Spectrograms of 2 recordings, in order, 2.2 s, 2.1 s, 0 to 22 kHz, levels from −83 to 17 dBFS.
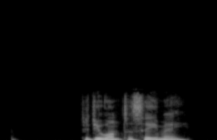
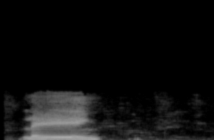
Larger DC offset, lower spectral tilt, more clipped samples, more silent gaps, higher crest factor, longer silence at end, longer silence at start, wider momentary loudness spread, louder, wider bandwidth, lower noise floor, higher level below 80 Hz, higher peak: neither; first, -6.5 dB/octave vs -4.5 dB/octave; neither; neither; about the same, 18 dB vs 18 dB; second, 0.35 s vs 1.15 s; first, 0.85 s vs 0.2 s; about the same, 10 LU vs 9 LU; second, -25 LUFS vs -19 LUFS; about the same, 7.8 kHz vs 8 kHz; first, -86 dBFS vs -58 dBFS; first, -48 dBFS vs -60 dBFS; about the same, -8 dBFS vs -6 dBFS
